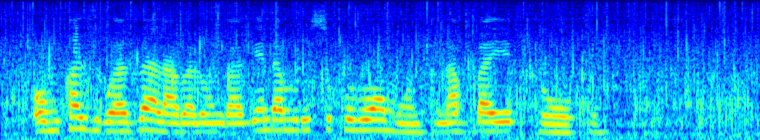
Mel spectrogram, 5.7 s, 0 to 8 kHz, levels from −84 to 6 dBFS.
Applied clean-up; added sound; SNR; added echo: none; Boiling; 17 dB; none.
